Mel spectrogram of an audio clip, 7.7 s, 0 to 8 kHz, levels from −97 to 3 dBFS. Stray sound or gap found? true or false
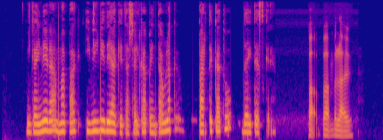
true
